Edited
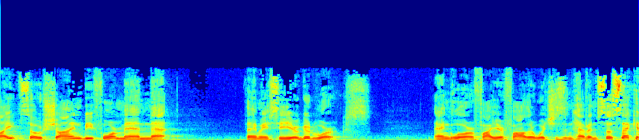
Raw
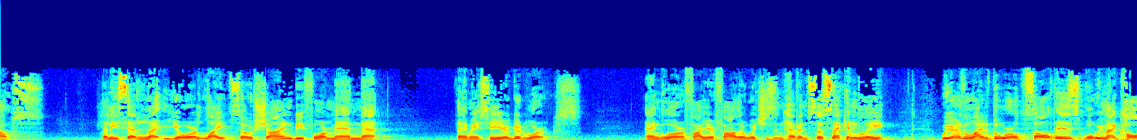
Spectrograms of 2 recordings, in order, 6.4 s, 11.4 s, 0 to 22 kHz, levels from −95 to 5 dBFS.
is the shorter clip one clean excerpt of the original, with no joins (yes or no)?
yes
